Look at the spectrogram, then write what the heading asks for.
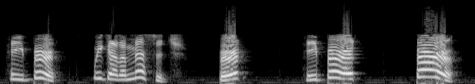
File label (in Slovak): sms hlásky en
